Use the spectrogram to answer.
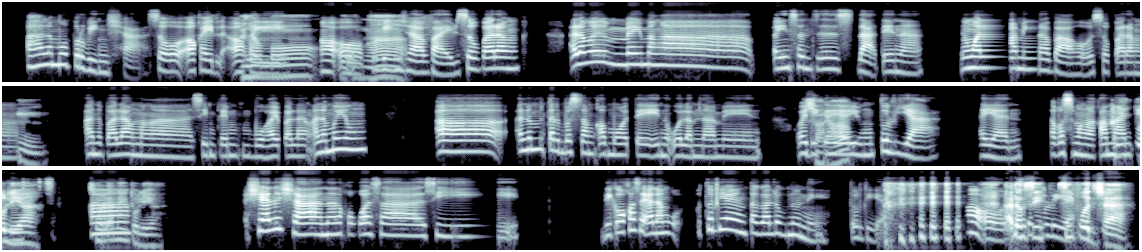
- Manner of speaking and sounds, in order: laugh
- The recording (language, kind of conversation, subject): Filipino, podcast, Ano ang papel ng pagkain sa mga tradisyon ng inyong pamilya?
